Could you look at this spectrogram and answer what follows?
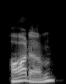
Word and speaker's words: Adam: So Adam informed me that his actual pronunciation of his uh his name is Autumn, spelled like Adam.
